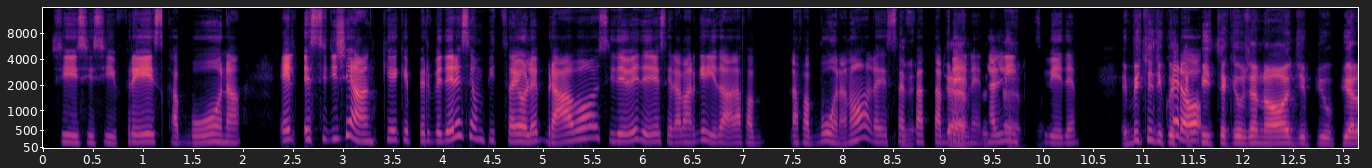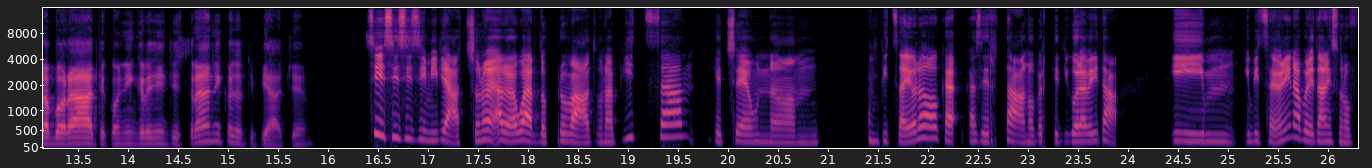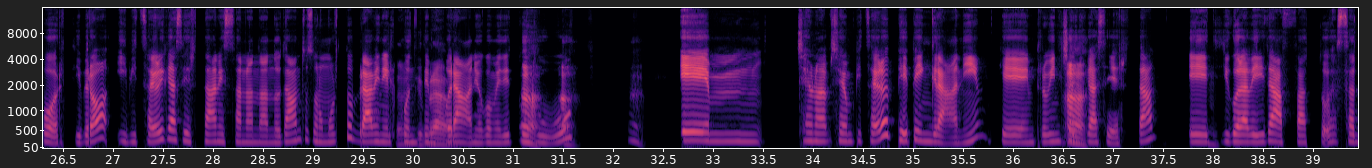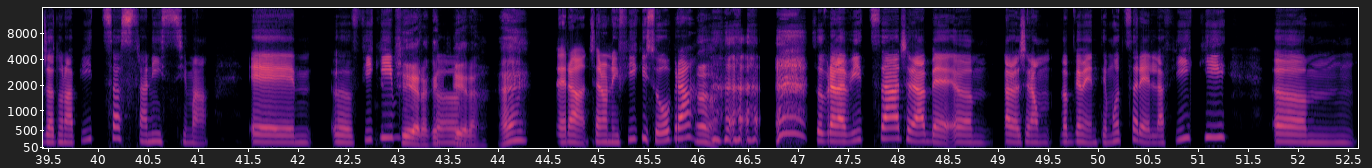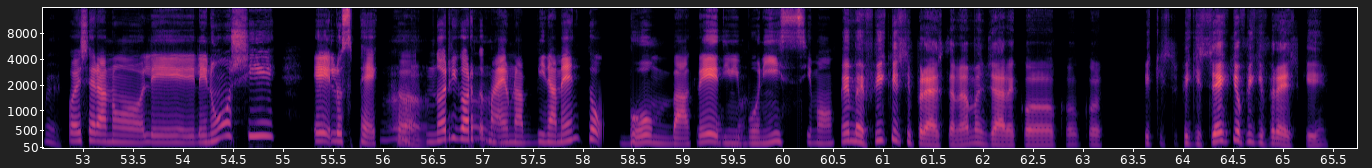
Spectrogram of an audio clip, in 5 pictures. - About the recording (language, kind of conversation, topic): Italian, podcast, Qual è il piatto che ti consola sempre?
- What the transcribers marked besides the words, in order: chuckle; "vabbè" said as "abbè"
